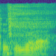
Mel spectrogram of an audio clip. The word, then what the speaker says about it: Pohjola: I'm going to say Pohjola. That makes most sense. Silent J, right? – Yeah.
